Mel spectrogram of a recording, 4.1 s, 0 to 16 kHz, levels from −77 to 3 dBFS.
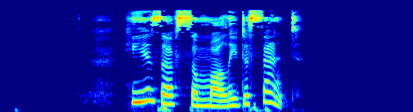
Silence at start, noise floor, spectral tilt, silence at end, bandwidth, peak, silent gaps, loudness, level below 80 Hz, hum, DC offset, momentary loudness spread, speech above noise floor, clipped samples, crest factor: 1.25 s; -90 dBFS; -2 dB/octave; 1.15 s; 12 kHz; 0 dBFS; none; -16 LUFS; -58 dBFS; none; under 0.1%; 15 LU; 71 dB; under 0.1%; 22 dB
